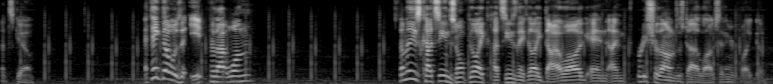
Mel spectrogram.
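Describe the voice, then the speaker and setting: A man's voice: mid-range voice, very animated, normal speed, long pauses, a little hiss or hum. A man giving casual, rambling live commentary on a game to his stream chat, informal and a bit sweary. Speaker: speedrun streamer.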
